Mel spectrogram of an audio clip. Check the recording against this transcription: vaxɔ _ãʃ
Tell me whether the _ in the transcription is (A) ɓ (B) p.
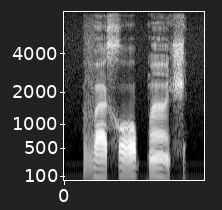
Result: B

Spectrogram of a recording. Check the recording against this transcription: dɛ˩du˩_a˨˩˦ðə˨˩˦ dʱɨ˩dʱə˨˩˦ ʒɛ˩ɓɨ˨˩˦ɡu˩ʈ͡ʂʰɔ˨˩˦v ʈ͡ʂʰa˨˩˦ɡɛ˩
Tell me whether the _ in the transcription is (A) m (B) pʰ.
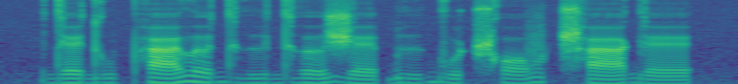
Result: B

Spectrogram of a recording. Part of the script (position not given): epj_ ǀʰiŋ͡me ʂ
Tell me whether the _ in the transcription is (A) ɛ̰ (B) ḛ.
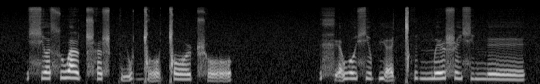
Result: A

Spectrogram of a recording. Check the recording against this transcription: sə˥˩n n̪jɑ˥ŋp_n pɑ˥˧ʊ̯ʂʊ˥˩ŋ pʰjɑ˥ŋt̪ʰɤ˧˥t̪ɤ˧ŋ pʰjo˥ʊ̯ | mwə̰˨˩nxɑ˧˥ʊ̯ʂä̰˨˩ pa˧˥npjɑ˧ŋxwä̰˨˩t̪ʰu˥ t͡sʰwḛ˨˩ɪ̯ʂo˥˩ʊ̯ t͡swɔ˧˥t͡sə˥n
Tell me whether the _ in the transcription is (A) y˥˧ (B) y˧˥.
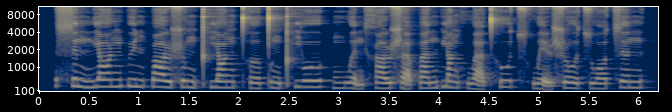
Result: A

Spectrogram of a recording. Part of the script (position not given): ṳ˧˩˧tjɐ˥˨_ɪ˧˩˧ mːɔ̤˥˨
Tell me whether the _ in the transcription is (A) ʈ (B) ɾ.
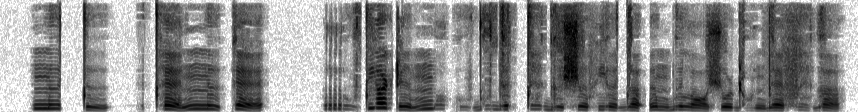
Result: A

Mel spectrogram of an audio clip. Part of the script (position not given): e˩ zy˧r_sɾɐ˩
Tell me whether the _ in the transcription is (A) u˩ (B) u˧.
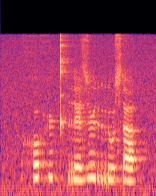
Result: A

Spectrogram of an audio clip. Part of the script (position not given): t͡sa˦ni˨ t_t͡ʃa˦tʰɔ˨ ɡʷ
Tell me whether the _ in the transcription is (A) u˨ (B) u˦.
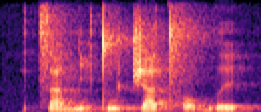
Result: B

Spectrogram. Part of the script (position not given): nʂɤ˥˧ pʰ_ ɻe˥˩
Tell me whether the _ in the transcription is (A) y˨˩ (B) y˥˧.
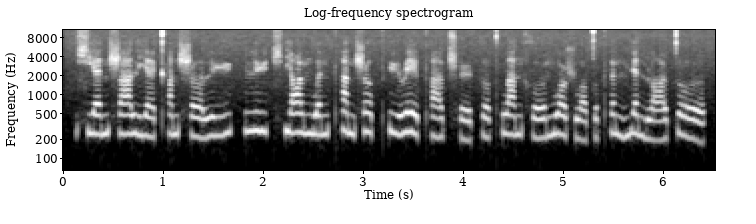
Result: B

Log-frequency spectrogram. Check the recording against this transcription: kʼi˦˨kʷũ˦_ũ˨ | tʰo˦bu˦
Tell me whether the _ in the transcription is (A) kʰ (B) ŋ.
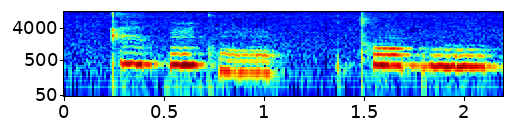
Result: A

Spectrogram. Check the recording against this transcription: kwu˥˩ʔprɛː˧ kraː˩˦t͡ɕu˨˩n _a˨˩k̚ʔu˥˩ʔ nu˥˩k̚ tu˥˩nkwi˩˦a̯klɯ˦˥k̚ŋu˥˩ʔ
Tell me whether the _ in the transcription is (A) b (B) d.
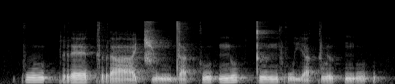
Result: B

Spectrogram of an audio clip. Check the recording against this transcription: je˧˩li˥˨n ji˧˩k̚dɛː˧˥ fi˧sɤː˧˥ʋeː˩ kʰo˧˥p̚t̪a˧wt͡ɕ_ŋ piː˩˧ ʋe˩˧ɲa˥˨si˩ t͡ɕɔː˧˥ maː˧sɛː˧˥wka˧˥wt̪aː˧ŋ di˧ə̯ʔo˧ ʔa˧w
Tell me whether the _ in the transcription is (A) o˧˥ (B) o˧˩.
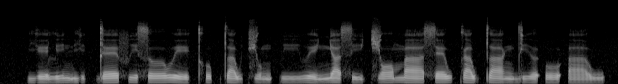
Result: B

